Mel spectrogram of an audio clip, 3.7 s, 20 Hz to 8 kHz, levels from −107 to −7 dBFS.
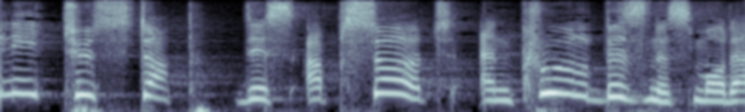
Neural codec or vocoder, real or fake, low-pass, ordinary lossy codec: none; real; none; none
